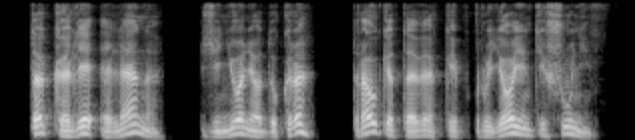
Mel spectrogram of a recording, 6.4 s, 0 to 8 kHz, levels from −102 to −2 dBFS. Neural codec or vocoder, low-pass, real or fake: none; 7.2 kHz; real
